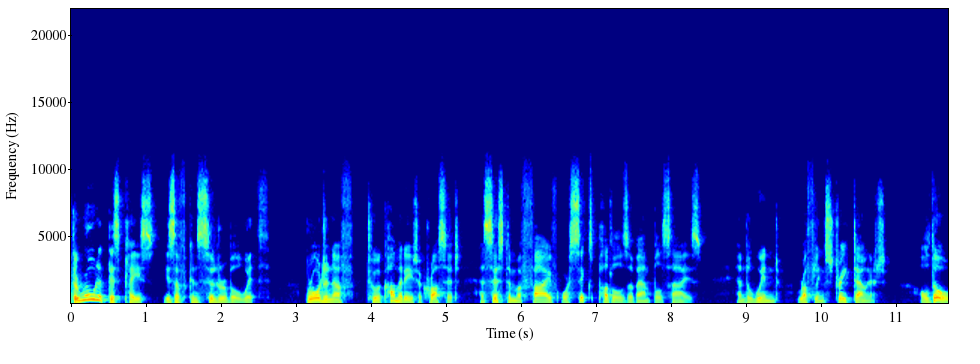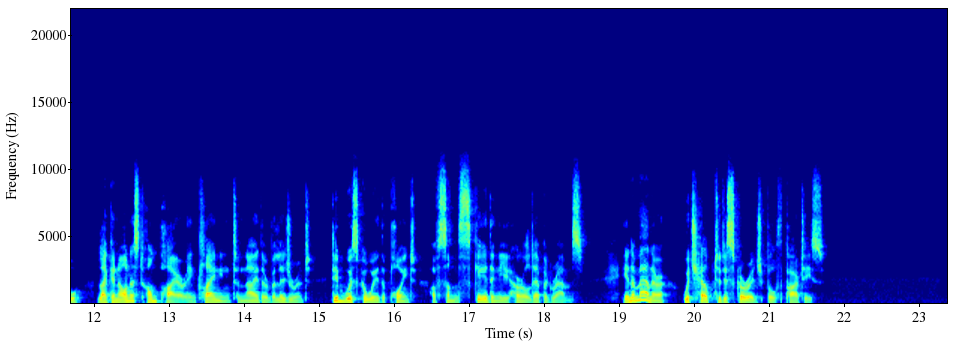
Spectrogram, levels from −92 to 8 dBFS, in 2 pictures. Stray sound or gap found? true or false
false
